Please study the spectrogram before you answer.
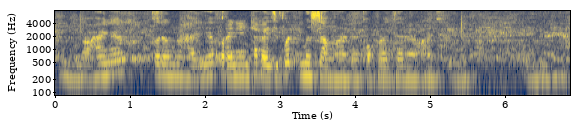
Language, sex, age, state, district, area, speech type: Bodo, female, 30-45, Assam, Kokrajhar, urban, spontaneous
